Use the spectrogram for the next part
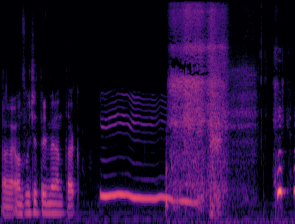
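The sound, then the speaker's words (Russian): A man speaks briefly, then vocally imitates the stock baby-cry sound used in films, a sustained, wavering wail that breaks into a raspy, breathy sob, followed by a short laugh. “Блин, ты, может, тоже это услышал, но там был такой прямо стоковый звук младенца, я не знаю, как еще это описать.”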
